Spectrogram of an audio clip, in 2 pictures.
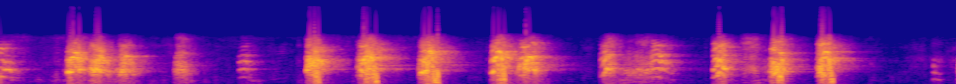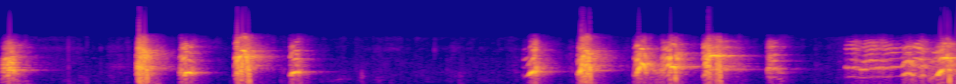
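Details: Pet dog making weird noises while going wild: short, sharp barks come in irregular clusters of two to four, with quiet gaps between groups and a wavering whine at the end.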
